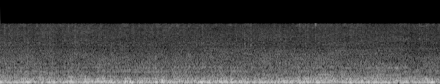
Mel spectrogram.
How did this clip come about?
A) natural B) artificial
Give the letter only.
B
